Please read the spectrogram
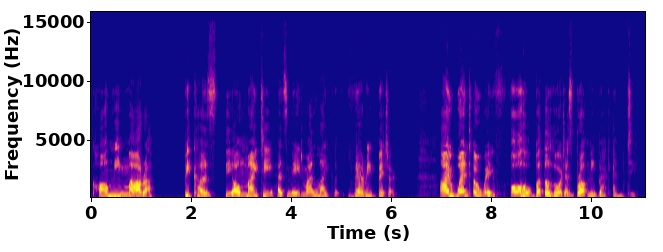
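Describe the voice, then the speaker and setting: Lady doing grieving older widow in a bible story, bitter and pleading, slow, voice lifted high. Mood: bitter, anguished. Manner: impassioned, emphatic, drawn-out pleading.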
